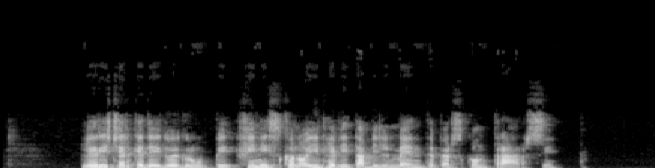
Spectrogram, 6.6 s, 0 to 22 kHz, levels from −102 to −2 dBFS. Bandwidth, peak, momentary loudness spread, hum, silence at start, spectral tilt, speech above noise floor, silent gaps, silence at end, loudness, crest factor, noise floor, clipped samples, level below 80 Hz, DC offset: 7.6 kHz; -2 dBFS; 9 LU; none; 0.8 s; -5.5 dB/octave; 65 dB; none; 1 s; -19 LUFS; 18 dB; -83 dBFS; under 0.1%; -60 dBFS; under 0.1%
